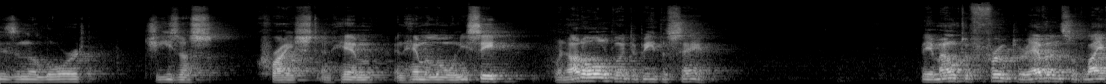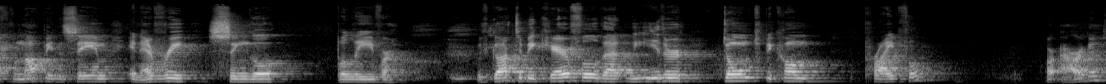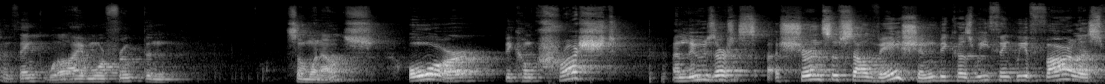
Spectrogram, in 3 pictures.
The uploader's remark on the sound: Preached at Knock - Point Free Church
